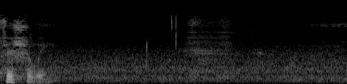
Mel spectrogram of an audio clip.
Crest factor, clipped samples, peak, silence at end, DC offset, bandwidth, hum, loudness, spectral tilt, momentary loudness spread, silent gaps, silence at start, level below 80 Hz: 24 dB; under 0.1%; -16 dBFS; 0 s; under 0.1%; 10.5 kHz; none; -42 LUFS; -3.5 dB/octave; 15 LU; none; 0 s; -66 dBFS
